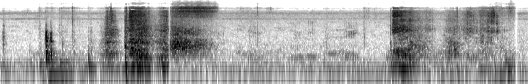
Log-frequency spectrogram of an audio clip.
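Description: Pigs grunt and root while eating food dumped on the ground, with scattered snorts and rough munching and scraping bursts that come and go, close by and alone.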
